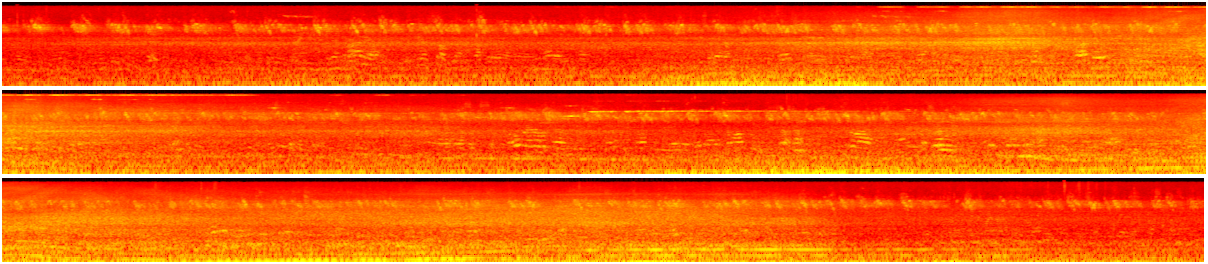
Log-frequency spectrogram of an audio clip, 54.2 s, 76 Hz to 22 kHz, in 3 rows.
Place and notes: Schopenhauerstraße, Weimar, Germany - Man and Nature
*Listen with headphones for best acoustic results.
An acoustic demonstration of urban design and planning involving natural installations. This place has been designed with tress on the periphery with dotted trees and quadratic floral-scapes in the forecourt which makes it noticeably vibrant with bird life.
Major city arrivals and transits take place here. Stereo field is vivid and easily distinguishable.
Recording and monitoring gear: Zoom F4 Field Recorder, LOM MikroUsi Pro, Beyerdynamic DT 770 PRO/ DT 1990 PRO.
